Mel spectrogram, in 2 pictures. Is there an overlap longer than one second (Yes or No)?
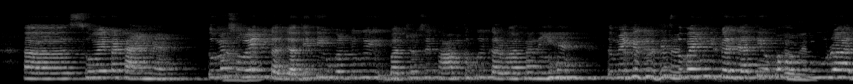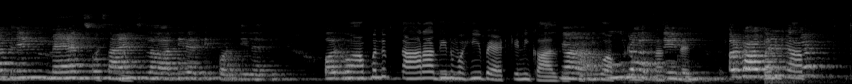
Yes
